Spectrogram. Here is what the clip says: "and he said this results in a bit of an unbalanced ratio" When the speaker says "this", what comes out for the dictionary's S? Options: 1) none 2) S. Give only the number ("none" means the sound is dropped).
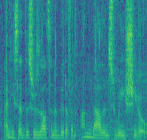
2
